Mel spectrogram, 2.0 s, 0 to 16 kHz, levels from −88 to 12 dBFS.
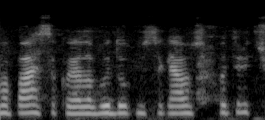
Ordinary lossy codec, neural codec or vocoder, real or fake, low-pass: Opus, 24 kbps; none; real; 7.2 kHz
